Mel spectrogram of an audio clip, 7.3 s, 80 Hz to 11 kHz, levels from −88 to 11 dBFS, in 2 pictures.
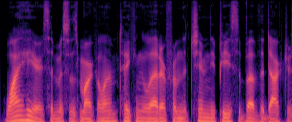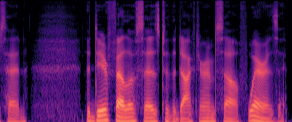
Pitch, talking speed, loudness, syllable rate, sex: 95 Hz, 215 wpm, -20 LUFS, 6.4 syllables/s, male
